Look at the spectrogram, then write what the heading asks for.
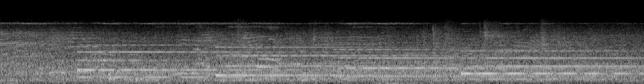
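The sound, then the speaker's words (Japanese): A school chime signaling the end of class plays a slow melody of ringing bell tones, each note starting every second or two and lingering so the notes overlap, with a faint hum of background noise underneath. “授業の終わりを告げるチャイムが鳴るや、いそいそと部室に向かった学校時代。”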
